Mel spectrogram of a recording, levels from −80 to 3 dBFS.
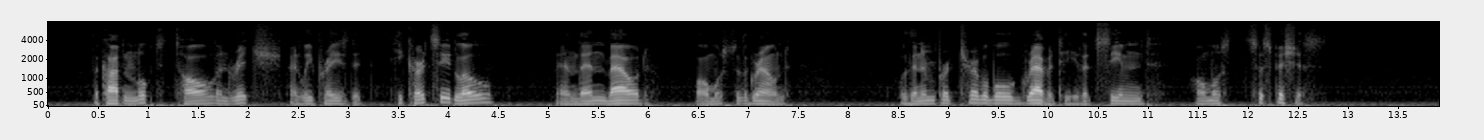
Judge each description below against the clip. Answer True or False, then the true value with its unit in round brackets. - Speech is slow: True (120 wpm)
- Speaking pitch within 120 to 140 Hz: False (105 Hz)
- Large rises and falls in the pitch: False (3.5 semitones)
